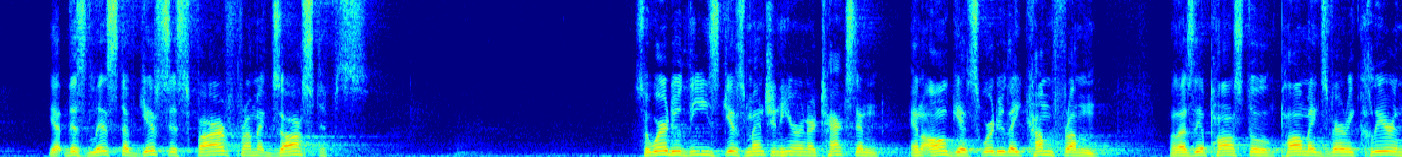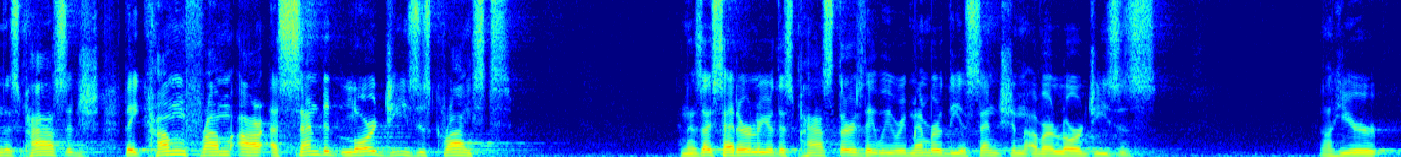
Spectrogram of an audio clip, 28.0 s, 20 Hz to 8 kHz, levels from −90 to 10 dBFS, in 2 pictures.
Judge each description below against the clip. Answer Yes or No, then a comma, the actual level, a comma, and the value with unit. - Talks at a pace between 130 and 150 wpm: Yes, average, 140 wpm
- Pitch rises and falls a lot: Yes, wide, 6.0 semitones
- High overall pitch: No, medium, 140 Hz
